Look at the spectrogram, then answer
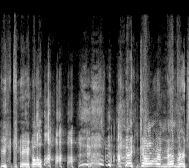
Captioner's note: laughing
